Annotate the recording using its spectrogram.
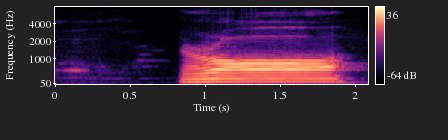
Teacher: یہ حرف جو ہے یہ زبان کی نوک اور مقابل کے تالو سے ادا ہوتا ہے، یعنی جہاں اوپر والے دانت اگے جہاں سے ہمارا تالو شروع ہوتا ہے وہاں سے ہی یہ حرف ادا ہوتا ہے۔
